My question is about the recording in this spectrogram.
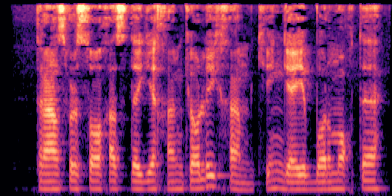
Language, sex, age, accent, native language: Uzbek, male, 18-24, Farg'ona, Uzbek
